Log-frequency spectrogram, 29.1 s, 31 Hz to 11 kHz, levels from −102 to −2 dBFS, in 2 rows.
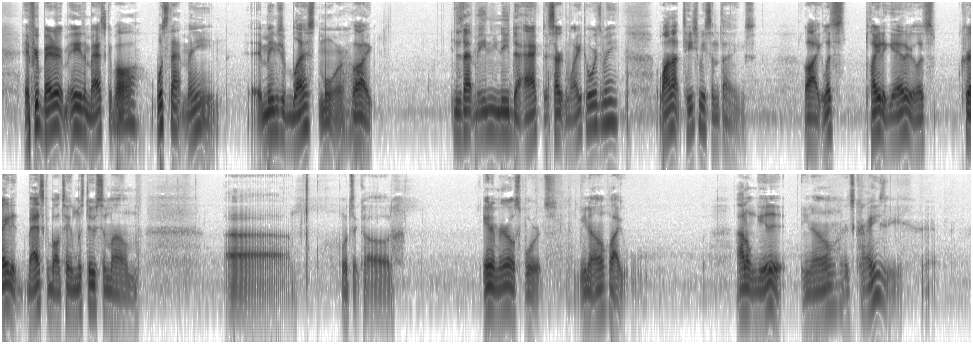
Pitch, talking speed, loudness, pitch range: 110 Hz, 130 wpm, -27 LUFS, 95-120 Hz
